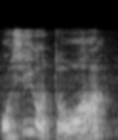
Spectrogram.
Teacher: podemos hacer el tono ascendente pero con el wa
